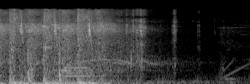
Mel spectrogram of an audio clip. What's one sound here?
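Guns fire rapidly in bursts with loud blasts.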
